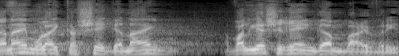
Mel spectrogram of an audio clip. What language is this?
Hebrew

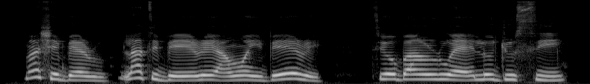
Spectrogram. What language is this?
Yoruba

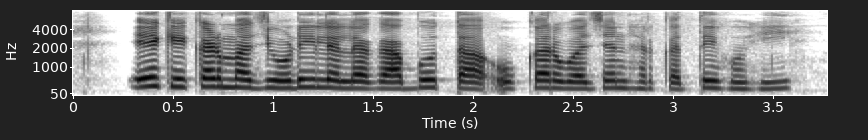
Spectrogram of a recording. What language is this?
Chhattisgarhi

